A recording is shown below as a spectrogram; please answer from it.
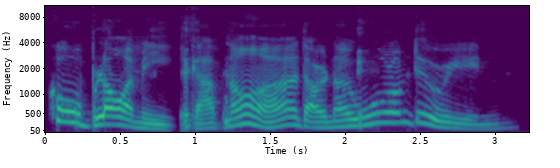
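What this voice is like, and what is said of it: Put-on Cockney-style English accent. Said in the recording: “This is a human accent... I'm glad you did that, because I was going to try and do it and I was going to fail right massively.”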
